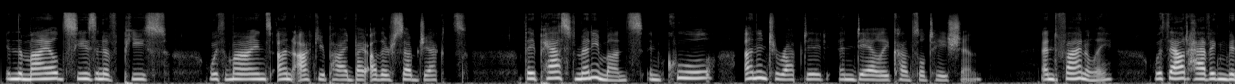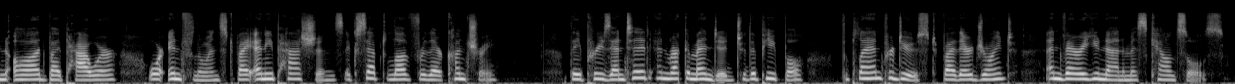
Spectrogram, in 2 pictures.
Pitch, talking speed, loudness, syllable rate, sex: 235 Hz, 140 wpm, -18 LUFS, 4.8 syllables/s, female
